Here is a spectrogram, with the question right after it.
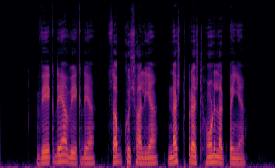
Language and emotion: Punjabi, neutral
